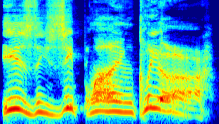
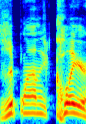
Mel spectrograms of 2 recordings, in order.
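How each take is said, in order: First: Put-on very high, slow French-accented shout; yelling French accent. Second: High, loud call back; yelled reply. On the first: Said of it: "And he yells". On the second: Retold or imitated. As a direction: shout it up from the ground. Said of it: "And they yelled".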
